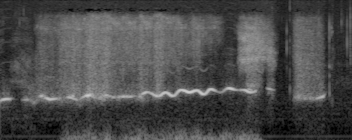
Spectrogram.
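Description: A person whistles a single sustained, wavering tune for about three seconds, slightly rising in pitch, over a muffled rumbling background that cuts out before a short final whistled note.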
